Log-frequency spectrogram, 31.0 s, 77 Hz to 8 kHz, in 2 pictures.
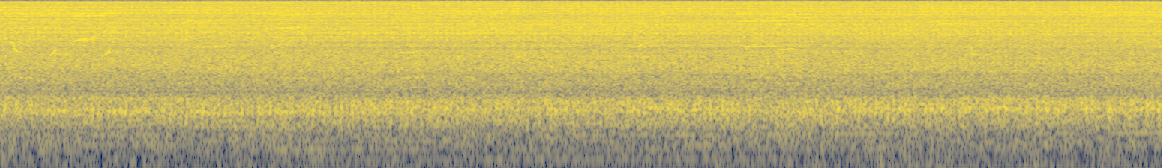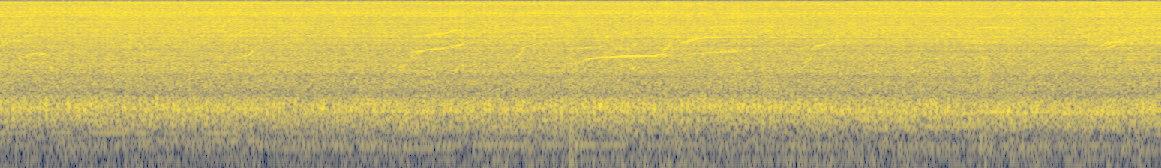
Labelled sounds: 21.0	21.7	killer whale, 1.9 to 3.5 kHz
23.3	25.4	killer whale, 0.99 to 3.4 kHz

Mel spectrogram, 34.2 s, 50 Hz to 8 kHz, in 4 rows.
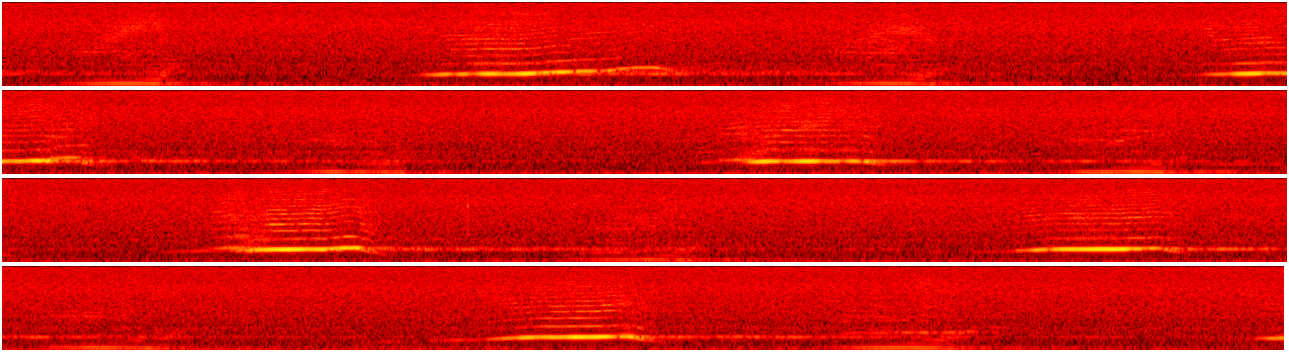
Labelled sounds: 2.9	4.2	humpback whale, 0.80 to 3.0 kHz
8.2	9.2	humpback whale, 0.80 to 2.4 kHz
13.6	14.0	humpback whale, 1.9 to 2.1 kHz
18.5	19.6	humpback whale, 0.80 to 4.9 kHz
23.9	24.9	humpback whale, 0.80 to 3.0 kHz
29.1	29.9	humpback whale, 0.80 to 2.5 kHz

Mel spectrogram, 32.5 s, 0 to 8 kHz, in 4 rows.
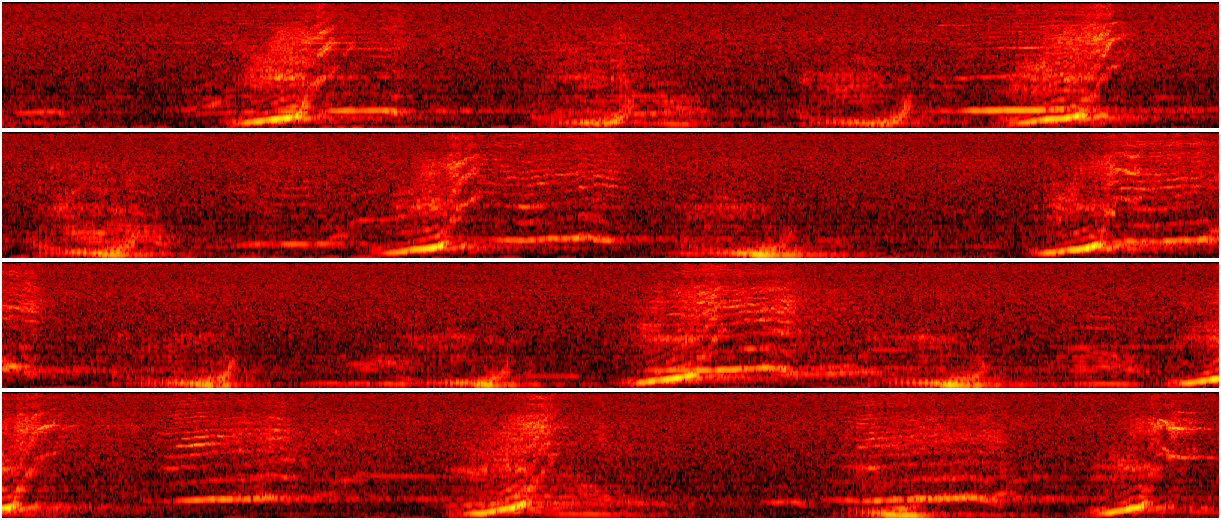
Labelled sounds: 1.6	2.6	humpback whale, 0.96 to 3.1 kHz
5.5	5.8	humpback whale, 0.83 to 1.1 kHz
6.3	7.4	humpback whale, 1.2 to 4.5 kHz
10.7	12.9	humpback whale, 0.80 to 4.4 kHz
15.5	16.5	humpback whale, 0.80 to 6.3 kHz
18.9	19.2	humpback whale, 1.1 to 1.4 kHz
20.6	22.6	humpback whale, 0.86 to 2.9 kHz
23.4	23.8	humpback whale, 1.9 to 2.1 kHz
24.1	24.5	humpback whale, 1.0 to 1.4 kHz
25.4	28.1	humpback whale, 0.80 to 3.8 kHz
29.9	30.9	humpback whale, 1.1 to 4.3 kHz
31.4	32.4	humpback whale, 0.86 to 4.1 kHz

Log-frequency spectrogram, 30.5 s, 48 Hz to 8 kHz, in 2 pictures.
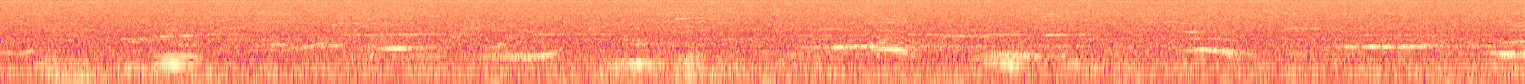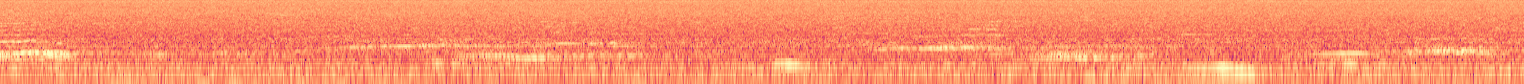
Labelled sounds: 1.8	2.1	humpback whale, 0.86 to 1.0 kHz
4.0	4.3	humpback whale, 0.96 to 1.2 kHz
9.4	10.2	humpback whale, 0.83 to 1.1 kHz
15.2	15.5	humpback whale, 1.9 to 2.0 kHz

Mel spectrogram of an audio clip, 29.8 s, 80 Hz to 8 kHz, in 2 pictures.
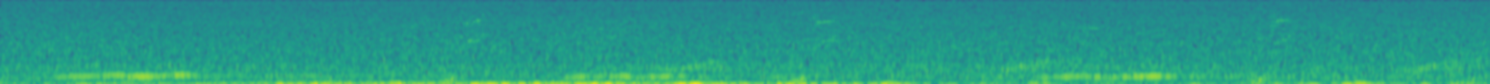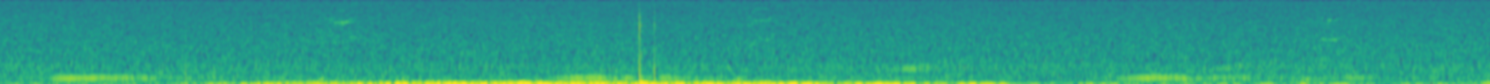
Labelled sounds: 10.3	10.6	humpback whale, 0.80 to 0.90 kHz

